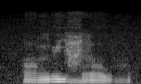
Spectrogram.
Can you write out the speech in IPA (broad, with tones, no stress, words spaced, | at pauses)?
ɔ˨ŋʉ˦ja̤˨ lo˨wo̤˦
